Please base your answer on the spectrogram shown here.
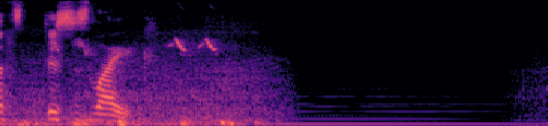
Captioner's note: birds chirping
